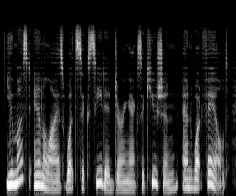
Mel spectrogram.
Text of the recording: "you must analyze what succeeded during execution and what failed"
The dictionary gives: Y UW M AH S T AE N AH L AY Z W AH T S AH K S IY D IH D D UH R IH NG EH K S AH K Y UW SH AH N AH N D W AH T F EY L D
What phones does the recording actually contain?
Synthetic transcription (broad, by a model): Y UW M AH S T AE N AH L AY Z W AH T S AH K S IY D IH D D UH R IH NG EH K S AH K Y UW SH AH N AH N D W AH T F EY L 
